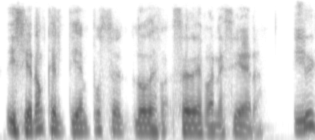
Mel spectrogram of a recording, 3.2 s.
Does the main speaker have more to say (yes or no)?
no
